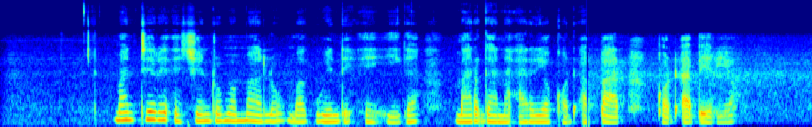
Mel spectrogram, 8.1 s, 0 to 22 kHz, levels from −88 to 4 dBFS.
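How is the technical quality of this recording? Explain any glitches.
The recording has one glitch near the end. Input switched to a poorer device, likely, at 5.87 s. After a 20 ms gap the speech turns duller, with nothing above 7.2 kHz, similar loudness, and faint new background noise.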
